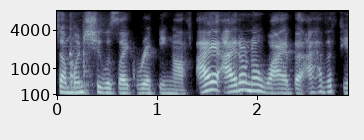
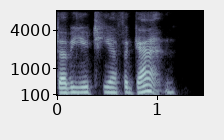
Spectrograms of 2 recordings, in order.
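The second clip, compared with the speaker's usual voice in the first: ordinary talk, nothing marked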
